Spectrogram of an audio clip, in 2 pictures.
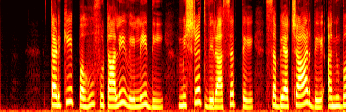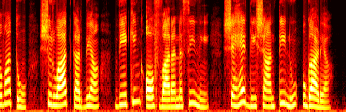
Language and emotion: Punjabi, neutral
